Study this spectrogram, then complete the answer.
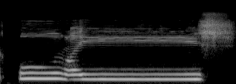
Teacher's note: और शीन पे तफशी वाज़े हो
